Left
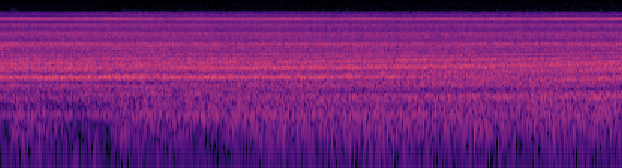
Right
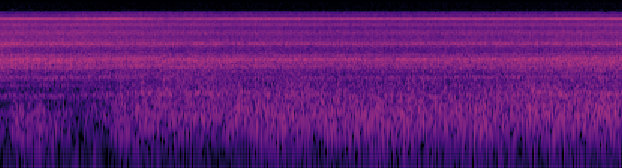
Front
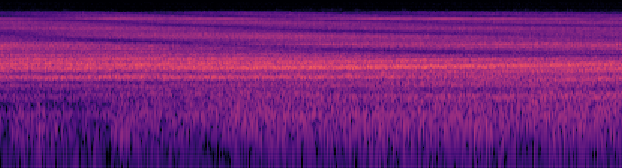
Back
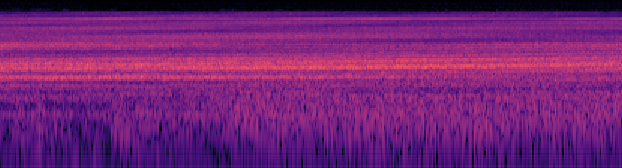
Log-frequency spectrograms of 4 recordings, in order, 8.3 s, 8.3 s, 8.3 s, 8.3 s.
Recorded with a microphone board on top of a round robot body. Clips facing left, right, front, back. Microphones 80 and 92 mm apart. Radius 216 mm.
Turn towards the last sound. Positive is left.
turn(degrees=65)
